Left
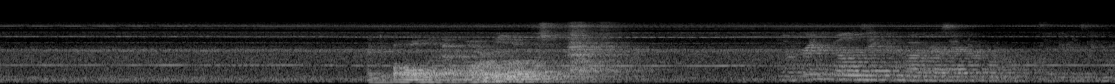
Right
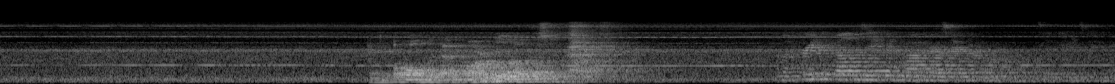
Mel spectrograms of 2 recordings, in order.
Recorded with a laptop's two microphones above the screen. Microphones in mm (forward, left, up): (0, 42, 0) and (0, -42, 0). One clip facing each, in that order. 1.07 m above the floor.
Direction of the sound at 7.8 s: 25° right (ahead or behind).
